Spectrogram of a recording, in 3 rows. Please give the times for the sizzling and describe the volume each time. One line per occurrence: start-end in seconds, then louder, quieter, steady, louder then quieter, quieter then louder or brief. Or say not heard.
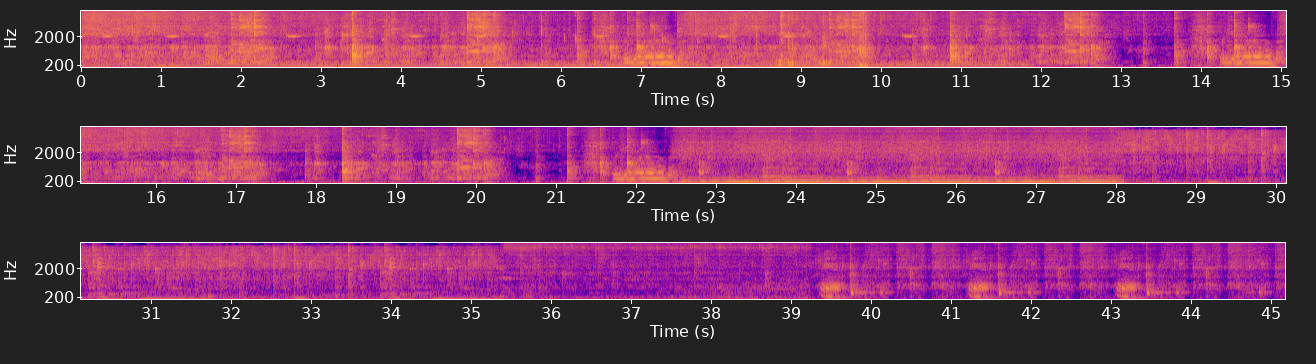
0.0-45.1 quieter.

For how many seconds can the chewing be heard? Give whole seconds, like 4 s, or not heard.
7 s.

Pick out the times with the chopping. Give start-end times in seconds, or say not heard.
not heard.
